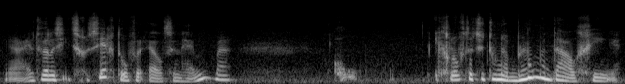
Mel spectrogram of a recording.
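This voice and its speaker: A woman's voice: mid-range voice, sing-song, moderate pace, warm tone, slightly rough. A Dutch actress playing an anxious, affectionate young woman doctor in a naturalistic radio drama, hesitant and searching for words. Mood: troubled, confiding. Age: young adult.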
